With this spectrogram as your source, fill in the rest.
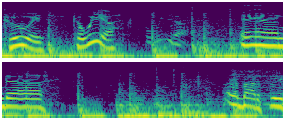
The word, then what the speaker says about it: Cahuilla: it again oh yeah korea i said kui kawia and uh about a three mile hike it's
